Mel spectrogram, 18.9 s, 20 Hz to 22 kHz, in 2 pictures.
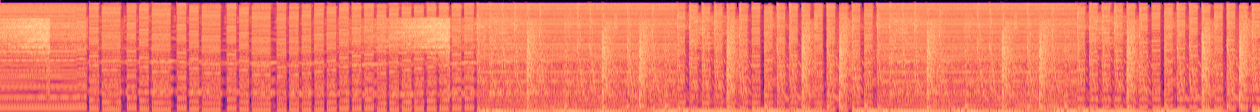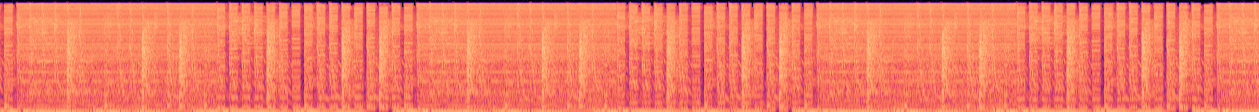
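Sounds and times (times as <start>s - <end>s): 
rising sweeping electronic tone from an early video game console: 0.0s - 5.1s
loud dense chiptune tune with bouncy bass line and buzzy melody: 0.0s - 18.8s.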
